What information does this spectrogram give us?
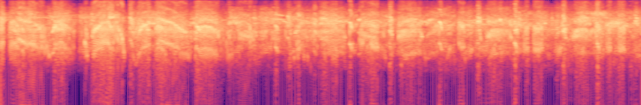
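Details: Edible-nest swiftlets giving mating calls mixed with chick calls, a swiftlet house sound: dense, continuous high buzzy twittering and rapid chirps with sharp clicks, filling the whole recording without pause.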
